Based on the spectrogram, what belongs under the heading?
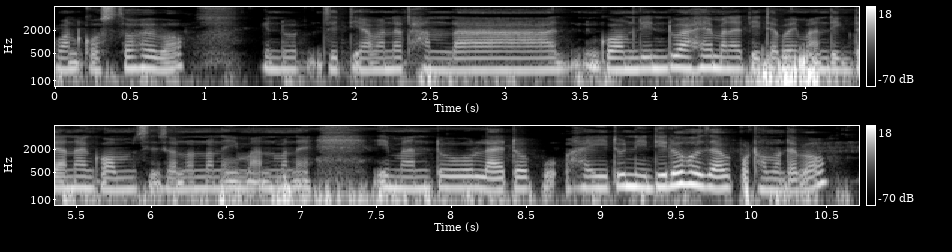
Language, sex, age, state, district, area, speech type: Assamese, female, 30-45, Assam, Sivasagar, rural, spontaneous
